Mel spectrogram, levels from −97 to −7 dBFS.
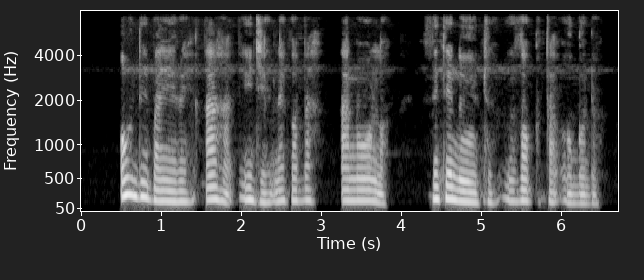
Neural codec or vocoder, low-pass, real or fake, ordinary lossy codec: none; 7.2 kHz; real; none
